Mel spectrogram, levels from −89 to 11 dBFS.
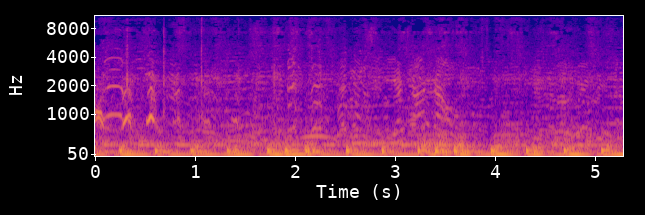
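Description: Nothing goes wrong anywhere in this clip, so there's no fault to point to.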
